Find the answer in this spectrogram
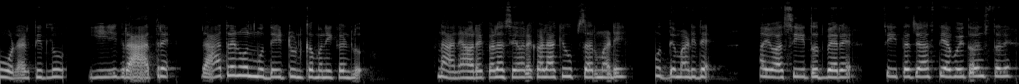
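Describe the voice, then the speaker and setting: A woman's voice: extremely high pitch, darkish tone. A woman doing a lamenting old village aunt. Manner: lamenting, tearful storytelling. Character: elderly village aunt mourning her sister. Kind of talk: cartoon voice acting.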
